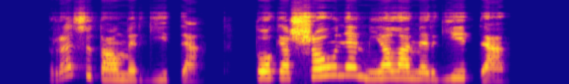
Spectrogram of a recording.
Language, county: Lithuanian, Marijampolė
